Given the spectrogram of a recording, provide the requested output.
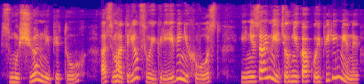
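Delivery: ordinary delivery, nothing marked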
